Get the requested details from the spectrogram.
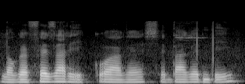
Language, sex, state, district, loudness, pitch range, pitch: Chakma, male, Tripura, Unakoti, -18 LUFS, 115-120 Hz, 115 Hz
